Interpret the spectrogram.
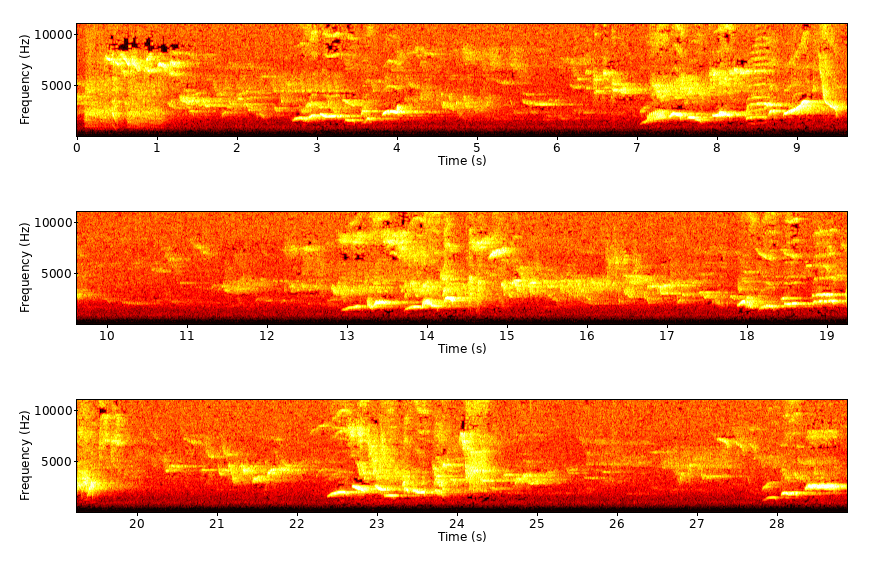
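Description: Songbirds singing: clusters of quick chirping song phrases come every four to six seconds, with quieter twittering between them.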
